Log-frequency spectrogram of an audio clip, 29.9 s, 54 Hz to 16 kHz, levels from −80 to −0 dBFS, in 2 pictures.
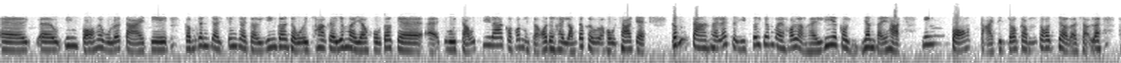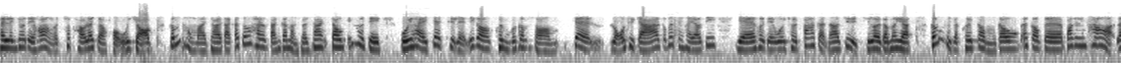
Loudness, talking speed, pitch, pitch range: -21 LUFS, 365 characters per minute, 200 Hz, 180-230 Hz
